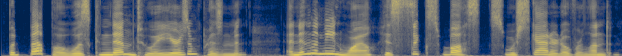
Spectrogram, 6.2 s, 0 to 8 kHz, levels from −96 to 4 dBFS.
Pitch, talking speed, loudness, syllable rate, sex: 245 Hz, 185 wpm, -17 LUFS, 5.7 syllables/s, female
